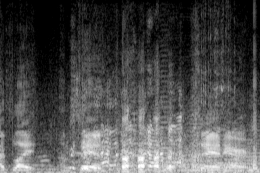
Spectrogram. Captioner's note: laughter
